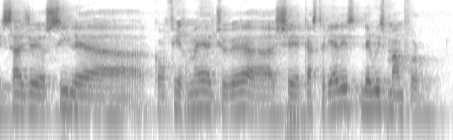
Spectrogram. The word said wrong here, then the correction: Lewis Mumford: Oui, la prononciation, c'est toujours un peu difficile. Je l'ai fait à la française pour vous, Mumford, mais non, c'est Lewis Mumford.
